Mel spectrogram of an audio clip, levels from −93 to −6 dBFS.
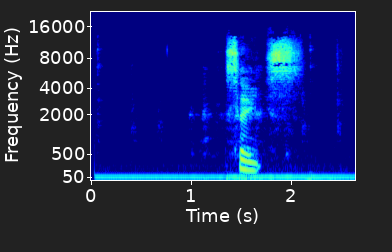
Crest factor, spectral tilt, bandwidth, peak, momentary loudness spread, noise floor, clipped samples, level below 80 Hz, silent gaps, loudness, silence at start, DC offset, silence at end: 22 dB; -1.5 dB/octave; 16 kHz; -26 dBFS; 8 LU; -66 dBFS; under 0.1%; -64 dBFS; none; -41 LUFS; 0.05 s; under 0.1%; 0.25 s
